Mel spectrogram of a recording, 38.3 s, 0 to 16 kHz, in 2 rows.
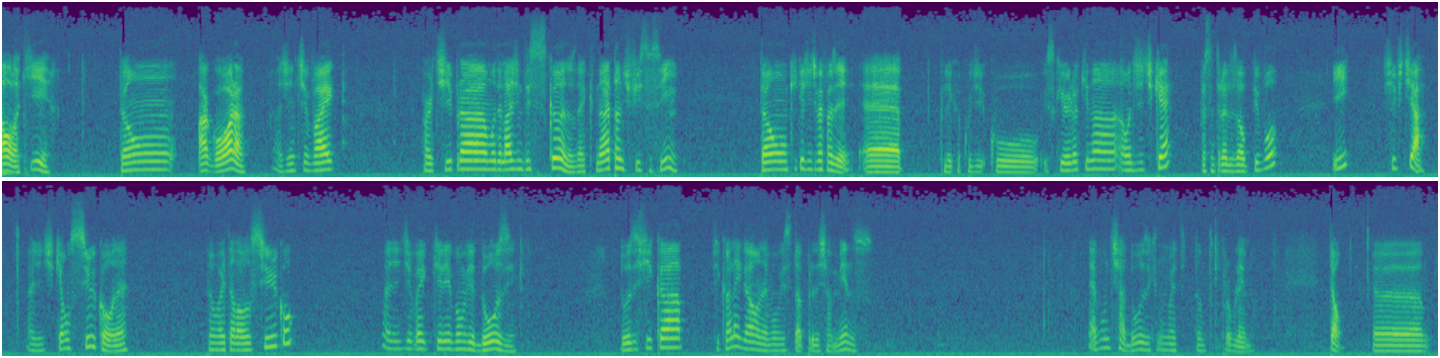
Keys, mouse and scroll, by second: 1.1 middle click, 1.4-2.0 shift+scroll up 1, 2.0 KP_1, 3.2 KP_3, 4.6-5.4 scroll up 8, 5.3 shift+middle click, 7.5 scroll up 1, 8.1 scroll down 1, 8.5 scroll down 2, 13.4 click, 16.0-16.4 scroll up 3, 16.3 shift+middle click, 17.6 shift+a, 21.4 middle click, 23.4 click, 38.2 shift+middle click.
